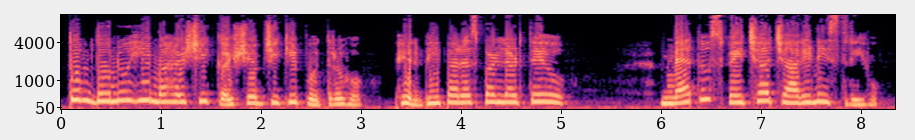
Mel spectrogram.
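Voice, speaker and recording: A coy, persuasive enchantress goddess from an animated myth voiced by a woman. She speaks slowly and formally, with a lively lilt that often rises high.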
